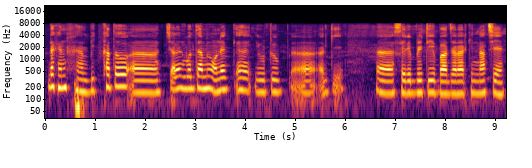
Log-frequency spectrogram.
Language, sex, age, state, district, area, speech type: Bengali, male, 18-30, West Bengal, Murshidabad, urban, spontaneous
